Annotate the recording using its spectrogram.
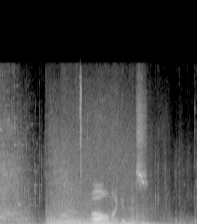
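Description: Flames burst with a deep roar.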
